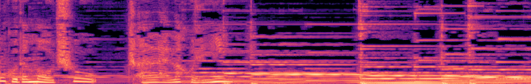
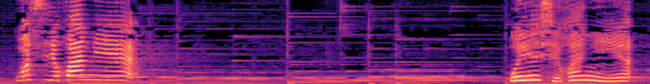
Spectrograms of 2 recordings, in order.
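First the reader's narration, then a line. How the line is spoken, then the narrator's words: Loud, desperate shout. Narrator (Chinese): 大声的，几乎是绝望的喊道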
